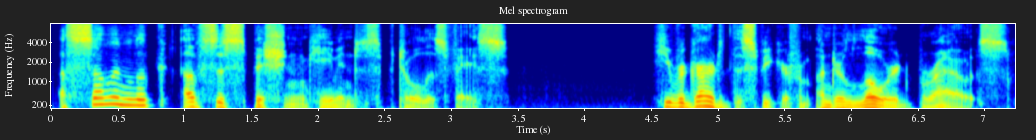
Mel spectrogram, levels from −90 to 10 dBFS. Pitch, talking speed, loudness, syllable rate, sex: 120 Hz, 140 wpm, -19 LUFS, 5.0 syllables/s, male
